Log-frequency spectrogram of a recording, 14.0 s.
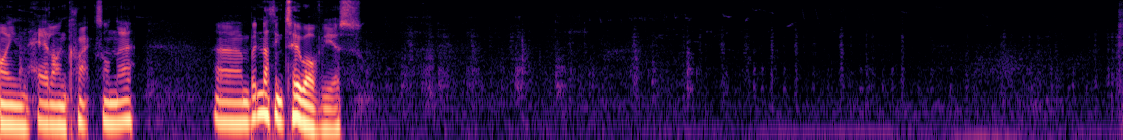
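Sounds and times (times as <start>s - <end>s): faint high bird chirps: 6.3s - 13.3s.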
